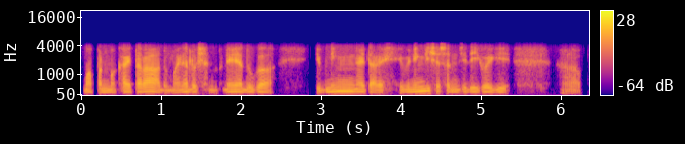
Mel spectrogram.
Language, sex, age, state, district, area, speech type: Manipuri, male, 30-45, Manipur, Churachandpur, rural, conversation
